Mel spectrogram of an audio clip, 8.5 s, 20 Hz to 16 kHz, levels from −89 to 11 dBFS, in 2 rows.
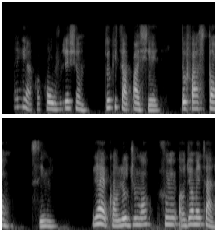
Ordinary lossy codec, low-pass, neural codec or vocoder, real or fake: none; 7.2 kHz; codec, 16 kHz, 2 kbps, FreqCodec, smaller model; fake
